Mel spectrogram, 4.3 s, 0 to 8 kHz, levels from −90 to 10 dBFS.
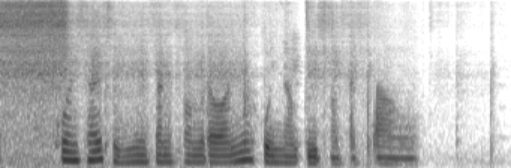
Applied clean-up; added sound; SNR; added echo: neural mask model RNNoise.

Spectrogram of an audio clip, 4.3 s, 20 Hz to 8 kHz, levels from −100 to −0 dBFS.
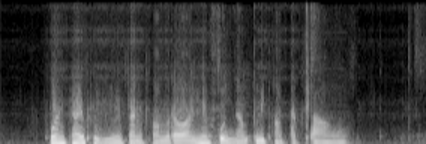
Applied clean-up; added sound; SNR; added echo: neural separator model SepFormer DNS4.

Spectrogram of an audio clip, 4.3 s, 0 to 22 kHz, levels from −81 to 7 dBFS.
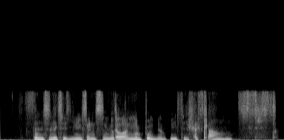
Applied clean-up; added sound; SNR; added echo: neural diffusion model UNIVERSE++.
